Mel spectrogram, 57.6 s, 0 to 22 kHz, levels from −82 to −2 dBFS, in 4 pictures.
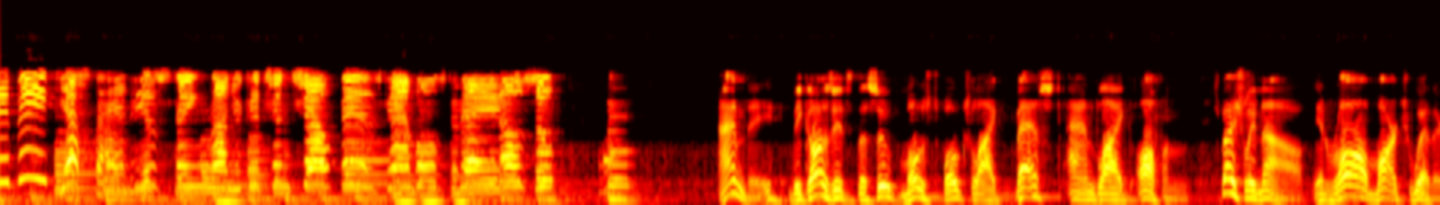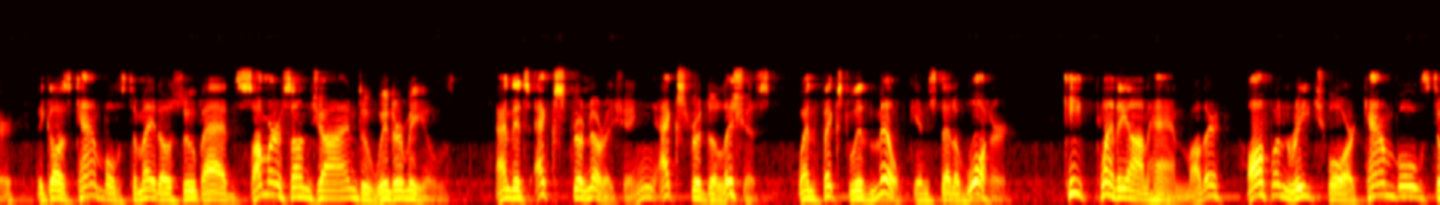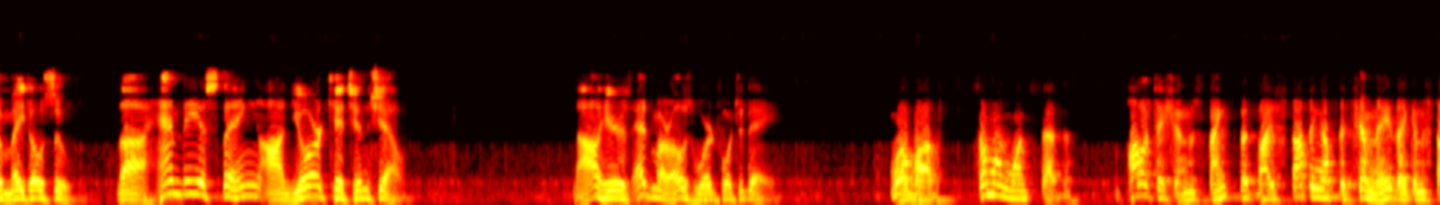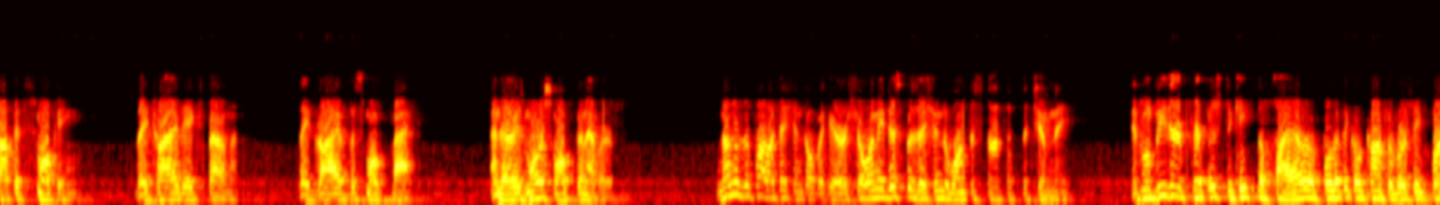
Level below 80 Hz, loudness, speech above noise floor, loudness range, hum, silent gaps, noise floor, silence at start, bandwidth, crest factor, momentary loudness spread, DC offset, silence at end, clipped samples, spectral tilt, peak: -56 dBFS; -21 LUFS; 36 dB; 5 LU; none; none; -56 dBFS; 0 s; 5.8 kHz; 20 dB; 10 LU; under 0.1%; 0 s; under 0.1%; -8.5 dB/octave; -2 dBFS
